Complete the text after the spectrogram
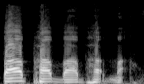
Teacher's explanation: प वर्ग आपका होठ से बोला जाता है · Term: ओष्ठ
